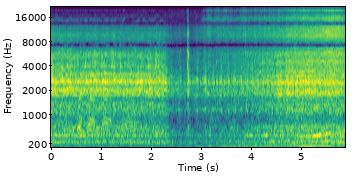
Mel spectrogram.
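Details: Diesel truck with newly installed ZF5 manual transmission, idling at a stop sign: loose, uneven gear rattle under engine beat; severe manual transmission gear rollover rattle.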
